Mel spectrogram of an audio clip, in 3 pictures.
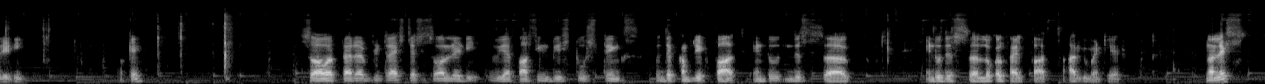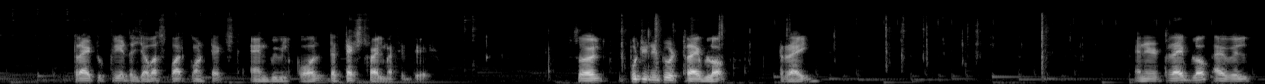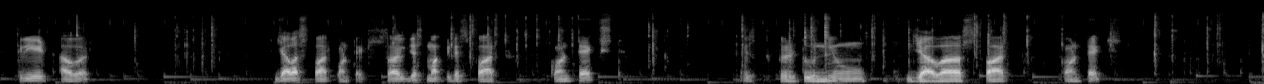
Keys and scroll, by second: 37.8 Return.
